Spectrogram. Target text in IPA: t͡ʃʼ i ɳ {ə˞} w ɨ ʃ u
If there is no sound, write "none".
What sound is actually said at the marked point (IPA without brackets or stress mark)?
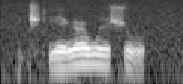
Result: ə˞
